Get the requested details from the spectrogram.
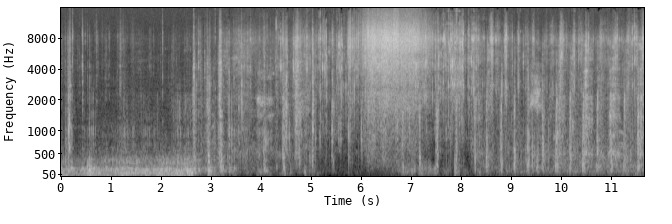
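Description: Footsteps run quickly over a path outdoors.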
